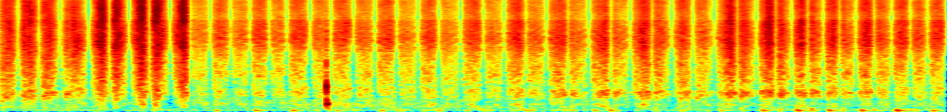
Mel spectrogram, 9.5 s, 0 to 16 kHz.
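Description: A gloved hand rubs and scratches a scrub brush with a wooden-looking handle back and forth across the pile of grey synthetic-fiber carpet on a car floor by the open door sill. About 35 quick, bright, hissy brushing strokes follow one another steadily, with a single sharp click near the middle.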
